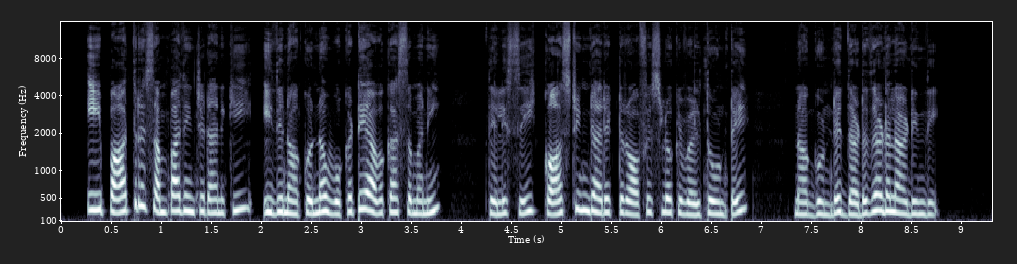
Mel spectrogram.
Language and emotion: Telugu, fearful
